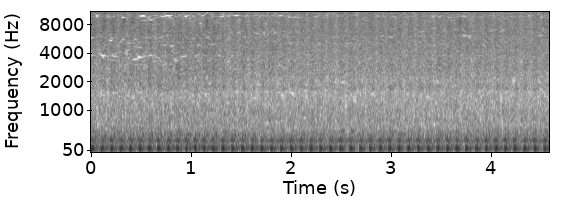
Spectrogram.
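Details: Suzuki Satria FU single with PE 26 carburetor, cold engine on choke after electric start: steady, even thump around three beats a second, no knocks or misses; healthy cold idle.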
